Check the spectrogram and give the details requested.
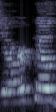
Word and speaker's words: Jericho: Is his name Jericho or Jerko? I think it's pronounced Jericho. It's pronounced Jericho.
